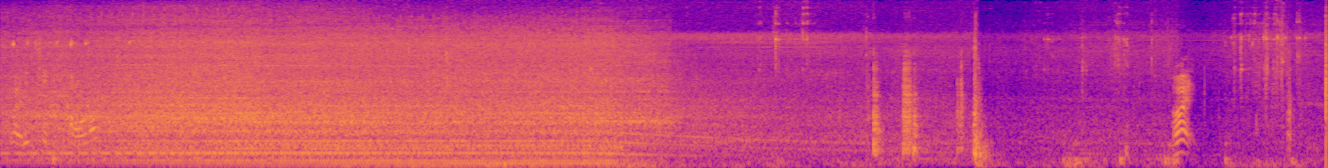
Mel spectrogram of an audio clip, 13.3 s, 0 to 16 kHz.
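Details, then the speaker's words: 2006-2010 Chrysler PT Cruiser, 2.4 engine, idling with the AC switched on: steady, even radiator cooling fan roar for about six seconds, then quiets to handling noises. Fan cooling the radiator and AC condenser normally. "The fan is on. That means now the fan's going to cool off the radiator and it's going to cool off the AC condenser."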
